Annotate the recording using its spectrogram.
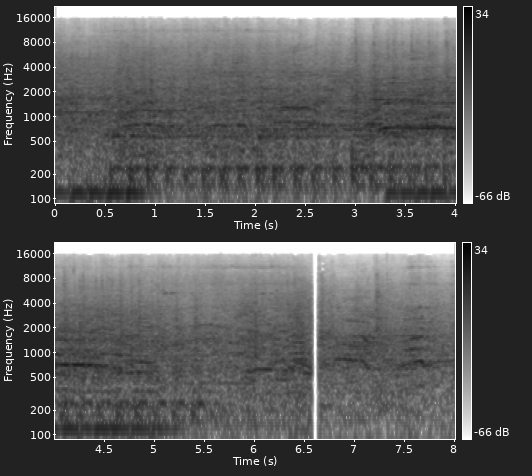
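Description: Football spectators shouting and calling, many voices overlapping, with a steady low droning tone underneath for the first five seconds or so. The sound cuts out for an instant near the end, where the video is edited.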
